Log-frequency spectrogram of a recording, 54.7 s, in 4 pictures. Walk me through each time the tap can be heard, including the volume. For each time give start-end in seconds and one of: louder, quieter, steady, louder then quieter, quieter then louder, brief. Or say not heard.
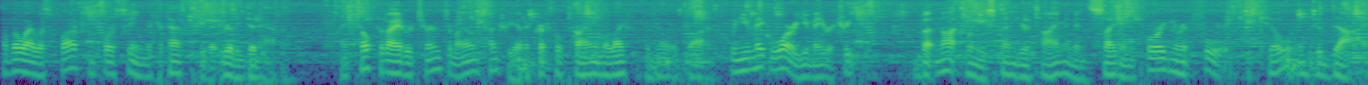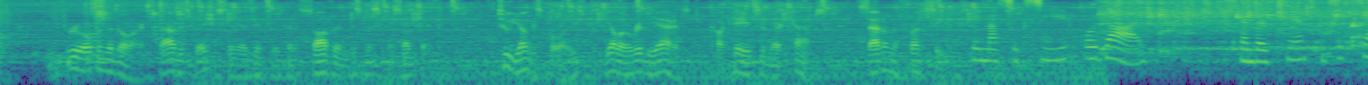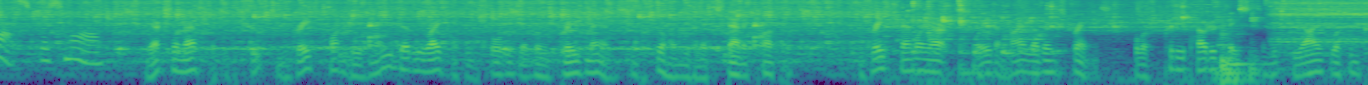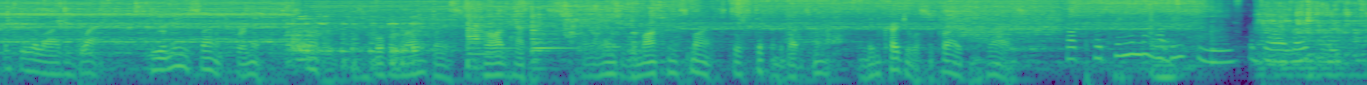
0.0-54.6 louder.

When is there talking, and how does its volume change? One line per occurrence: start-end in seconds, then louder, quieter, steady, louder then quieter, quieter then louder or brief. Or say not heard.
0.0-25.1 steady
26.1-54.6 steady.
